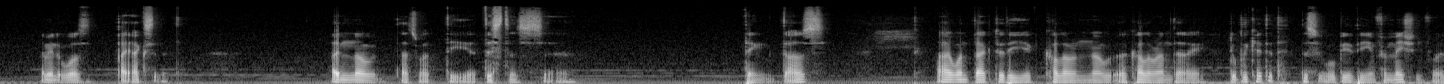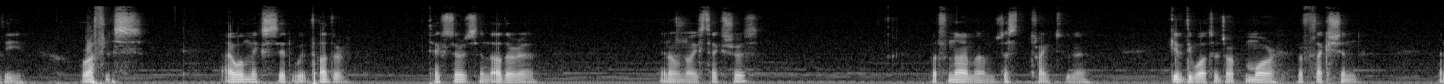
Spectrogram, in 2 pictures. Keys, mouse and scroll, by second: 0.0 click, 1.4-5.5 ctrl+middle drag, 5.5-8.3 alt+drag, 10.7-12.8 drag, 15.1 click, 16.0 click, 16.9 click, 19.7 click, 22.4 click, 23.9 click, 28.0 click.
